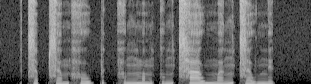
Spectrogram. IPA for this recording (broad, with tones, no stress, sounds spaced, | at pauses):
t͡s ɐ˨ p̚ s ɐ˨˥ m h o˧ w p ɪ˥ k̚ h ʊ˨˧ ŋ m ɐ˨ m k ʊ˨˥ ŋ t͡sʰ aː˧ w m ɐ˨˥ ŋ t͡s ɐ˨˧ w n̪ ɪ˧ k̚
